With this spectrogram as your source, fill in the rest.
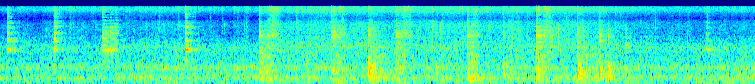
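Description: Finely chopped cabbage, green onion and other vegetables sizzle in a hot pan for chicken manchurian, with repeated sharp scraping stirs of a spatula against metal in a steady rhythm.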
